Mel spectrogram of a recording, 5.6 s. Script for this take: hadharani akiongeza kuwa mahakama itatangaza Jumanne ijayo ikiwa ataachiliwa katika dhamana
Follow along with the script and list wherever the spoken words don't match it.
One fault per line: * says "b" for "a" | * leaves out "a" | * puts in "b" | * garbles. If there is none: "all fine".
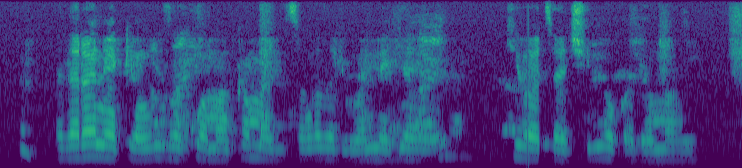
* says "kwa" for "katika"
